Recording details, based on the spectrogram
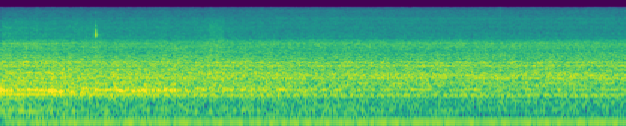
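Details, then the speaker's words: Home-built hobbing attachment, first test run without oil in bearings, speed raised slightly: steady, even hum with low drone and no knocks or catches; runs freely, normal smooth run. "doesn't seem like it's binding anywhere let's see"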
